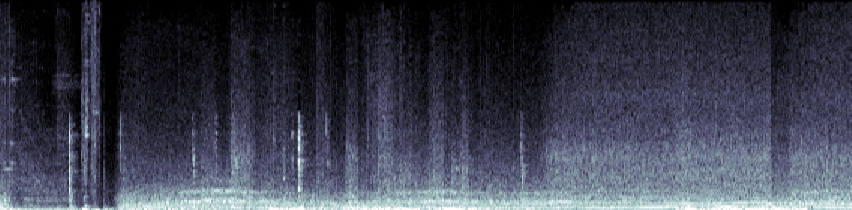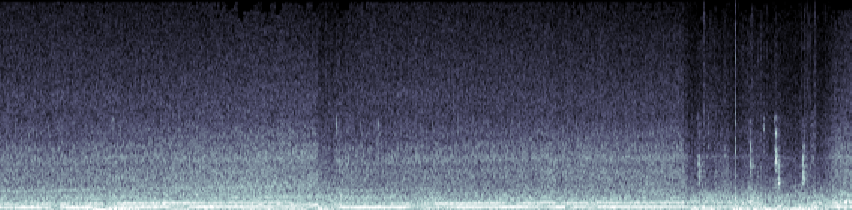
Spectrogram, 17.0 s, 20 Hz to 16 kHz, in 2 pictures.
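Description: Fast race car engines in Forza Motorsport 7 roar and rev close by, pitch climbing through the gears with brief shifts and throttle lifts, a sustained loud mechanical whine with occasional clicks.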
